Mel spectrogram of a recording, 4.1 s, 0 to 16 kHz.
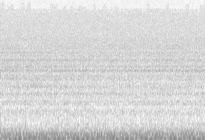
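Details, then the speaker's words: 2002 Chevy S-10 Xtreme with flashing check engine light: deep, uneven chugging rumble at idle that surges and sags, shaking like a cammed engine though stock; running rough, owner suspects injectors; slight belt-dressing squeak is not the issue. "It almost sounds like it's chugging a little bit, and it's shaking like I have a cam in it or something, which I don't, so"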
